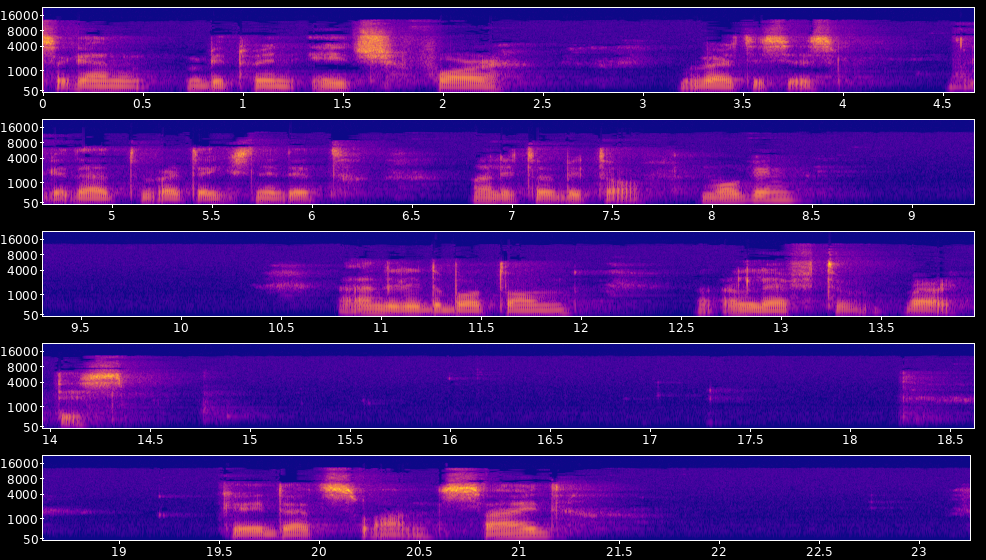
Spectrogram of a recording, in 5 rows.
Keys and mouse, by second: 1.0 g, 8.0 f, 11.3 x, 13.4 x, 18.0-19.4 middle drag, 21.2-23.1 drag, 22.4 x.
